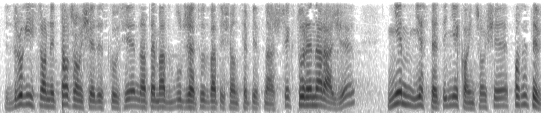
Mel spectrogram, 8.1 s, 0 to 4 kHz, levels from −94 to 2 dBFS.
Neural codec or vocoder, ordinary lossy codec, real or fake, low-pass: none; none; real; 3.6 kHz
